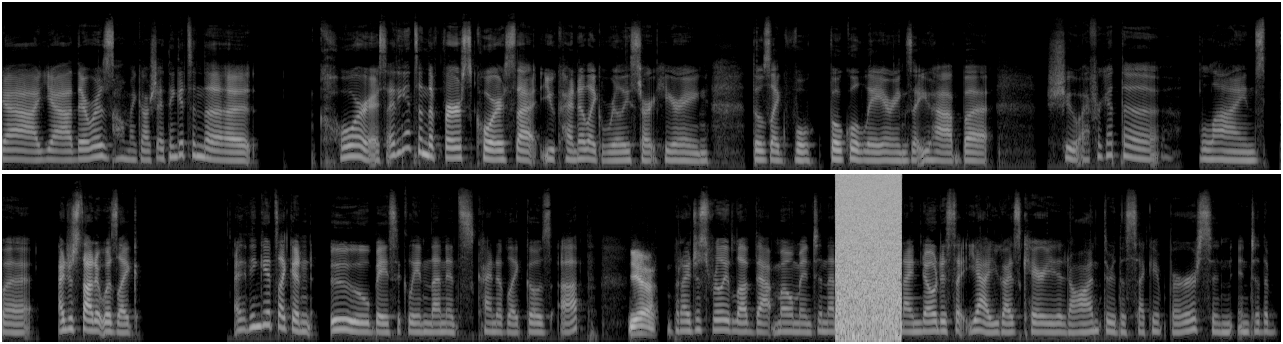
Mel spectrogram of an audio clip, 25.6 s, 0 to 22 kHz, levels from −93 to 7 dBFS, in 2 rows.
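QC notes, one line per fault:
21.12–21.78 s, file tags played as audio: an embedded cover picture, stored as compressed data, was decoded as if it were samples, so the speech cuts to a 0.66 s burst of very loud white noise with abrupt edges, ending just before "I noticed that yeah".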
